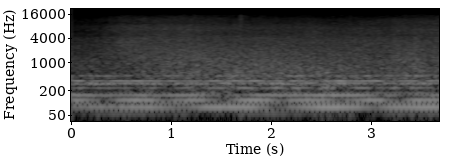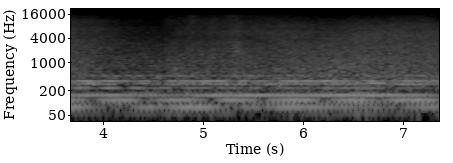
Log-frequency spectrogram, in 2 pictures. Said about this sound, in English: we were so relieved when we saw those little waves rolling into shore, because otherwise there would have been nothing for the light to hit.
